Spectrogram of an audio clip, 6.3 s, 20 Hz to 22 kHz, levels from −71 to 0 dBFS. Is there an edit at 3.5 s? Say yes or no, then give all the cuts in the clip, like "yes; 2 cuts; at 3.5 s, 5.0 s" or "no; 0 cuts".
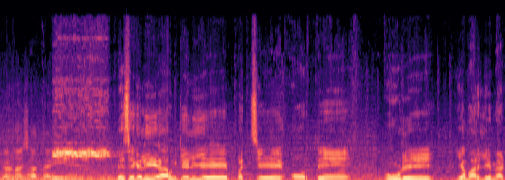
no; 1 cut; at 2.1 s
